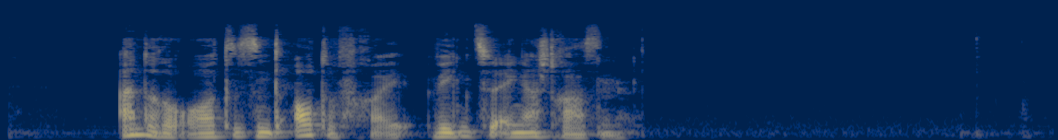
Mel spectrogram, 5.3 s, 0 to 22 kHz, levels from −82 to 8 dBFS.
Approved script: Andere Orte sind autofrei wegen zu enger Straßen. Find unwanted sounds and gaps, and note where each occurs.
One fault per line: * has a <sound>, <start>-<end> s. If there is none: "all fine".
all fine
